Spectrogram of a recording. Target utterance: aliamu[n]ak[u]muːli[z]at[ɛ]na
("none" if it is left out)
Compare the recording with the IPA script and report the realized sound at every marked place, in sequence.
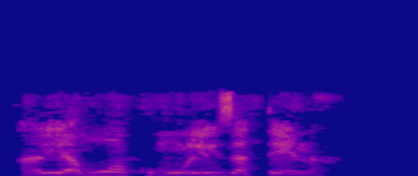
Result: none, u, z, ɛ

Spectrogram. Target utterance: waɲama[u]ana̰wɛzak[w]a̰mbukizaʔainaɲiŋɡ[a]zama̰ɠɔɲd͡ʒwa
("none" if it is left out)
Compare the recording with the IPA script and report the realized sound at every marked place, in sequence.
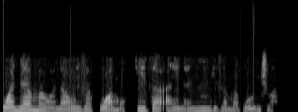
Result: w, u, i

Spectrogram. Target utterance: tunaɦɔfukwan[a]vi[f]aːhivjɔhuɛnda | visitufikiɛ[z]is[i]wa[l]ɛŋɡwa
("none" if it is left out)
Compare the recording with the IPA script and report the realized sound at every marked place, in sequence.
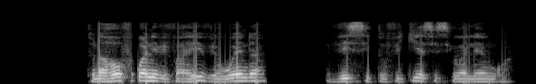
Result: i, f, s, i, l

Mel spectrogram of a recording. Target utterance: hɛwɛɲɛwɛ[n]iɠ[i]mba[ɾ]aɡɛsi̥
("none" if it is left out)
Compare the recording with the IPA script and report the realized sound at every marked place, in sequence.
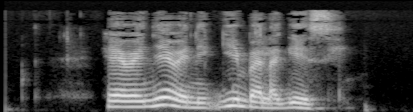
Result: n, i, l

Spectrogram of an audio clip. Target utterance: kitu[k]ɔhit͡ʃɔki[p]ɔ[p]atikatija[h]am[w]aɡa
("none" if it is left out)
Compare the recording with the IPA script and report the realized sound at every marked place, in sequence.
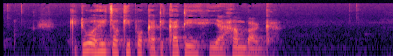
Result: none, p, k, h, b

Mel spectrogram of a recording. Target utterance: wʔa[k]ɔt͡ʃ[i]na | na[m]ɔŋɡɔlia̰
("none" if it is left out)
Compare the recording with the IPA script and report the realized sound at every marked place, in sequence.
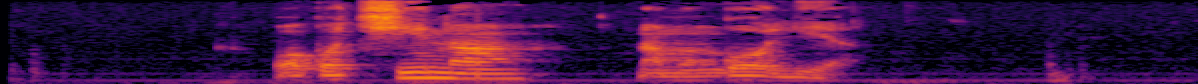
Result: k, i, m

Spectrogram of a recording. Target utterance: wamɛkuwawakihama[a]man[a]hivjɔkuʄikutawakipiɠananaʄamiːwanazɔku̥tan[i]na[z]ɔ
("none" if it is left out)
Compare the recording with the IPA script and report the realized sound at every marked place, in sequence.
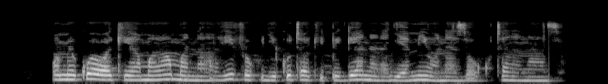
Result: a, a, a, z

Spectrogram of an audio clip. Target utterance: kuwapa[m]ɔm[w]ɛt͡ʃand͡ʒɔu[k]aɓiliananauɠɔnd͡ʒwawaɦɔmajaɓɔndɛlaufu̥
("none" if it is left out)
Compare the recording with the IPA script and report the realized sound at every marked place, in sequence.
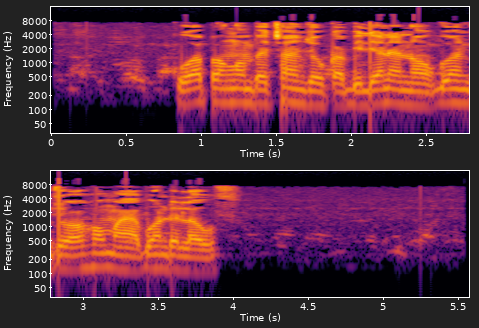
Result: ŋ, b, k

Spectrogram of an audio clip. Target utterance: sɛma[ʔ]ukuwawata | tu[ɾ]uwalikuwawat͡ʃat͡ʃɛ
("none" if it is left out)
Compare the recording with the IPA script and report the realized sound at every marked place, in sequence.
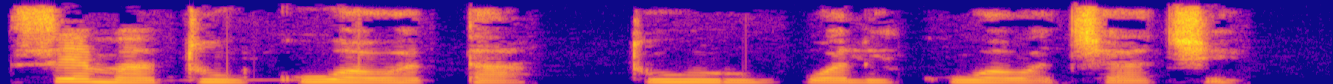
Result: t, ɾ

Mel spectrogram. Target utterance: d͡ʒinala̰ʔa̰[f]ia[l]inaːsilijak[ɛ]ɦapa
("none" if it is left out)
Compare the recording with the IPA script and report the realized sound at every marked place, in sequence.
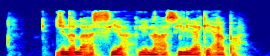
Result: s, l, ɛ

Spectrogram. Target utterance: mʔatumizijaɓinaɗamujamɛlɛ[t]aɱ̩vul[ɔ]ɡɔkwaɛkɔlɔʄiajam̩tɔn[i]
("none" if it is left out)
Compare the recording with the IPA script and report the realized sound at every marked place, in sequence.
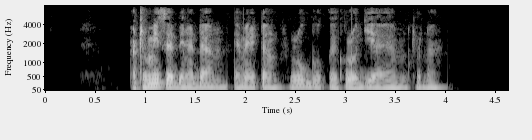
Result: t, u, a

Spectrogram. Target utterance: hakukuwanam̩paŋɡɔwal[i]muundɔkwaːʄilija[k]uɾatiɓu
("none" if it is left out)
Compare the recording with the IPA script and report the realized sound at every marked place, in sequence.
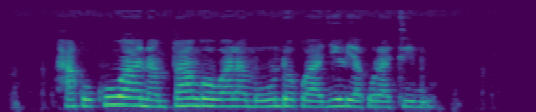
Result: a, k

